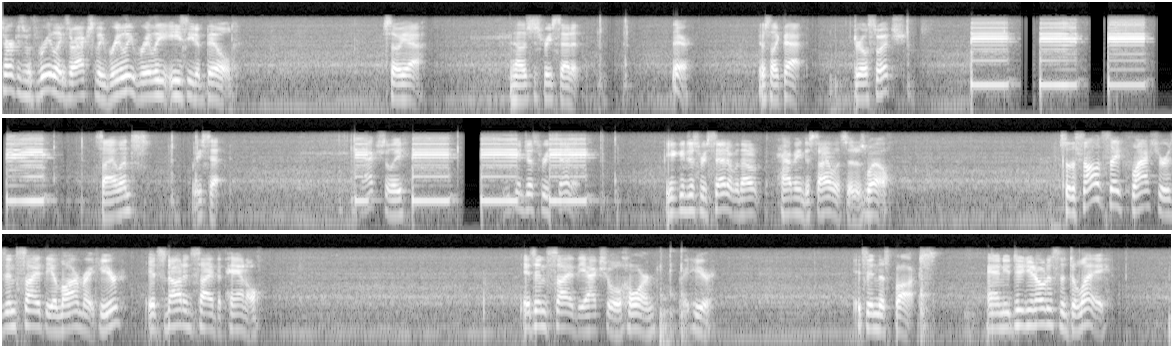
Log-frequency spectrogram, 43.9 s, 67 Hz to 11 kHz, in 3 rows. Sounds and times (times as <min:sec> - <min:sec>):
Speech: 0:00.0 - 0:03.0, 0:04.8 - 0:05.4, 0:06.3 - 0:07.3, 0:08.4 - 0:08.7, 0:09.4 - 0:11.4, 0:15.8 - 0:17.5, 0:19.0 - 0:19.8, 0:21.0 - 0:22.0, 0:22.9 - 0:25.8, 0:27.8 - 0:32.6, 0:35.7 - 0:38.2, 0:39.9 - 0:41.0, 0:41.6 - 0:43.2
Fire alarm: 0:12.1 - 0:15.3, 0:19.0 - 0:22.1.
